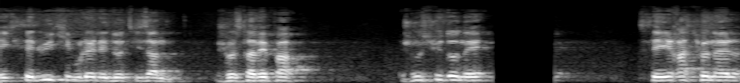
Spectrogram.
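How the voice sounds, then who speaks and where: A man's somewhat breathy, fairly high voice at a moderate pace, with fairly even intonation. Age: 60s. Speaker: entrepreneur. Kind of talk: interview. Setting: live video call.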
